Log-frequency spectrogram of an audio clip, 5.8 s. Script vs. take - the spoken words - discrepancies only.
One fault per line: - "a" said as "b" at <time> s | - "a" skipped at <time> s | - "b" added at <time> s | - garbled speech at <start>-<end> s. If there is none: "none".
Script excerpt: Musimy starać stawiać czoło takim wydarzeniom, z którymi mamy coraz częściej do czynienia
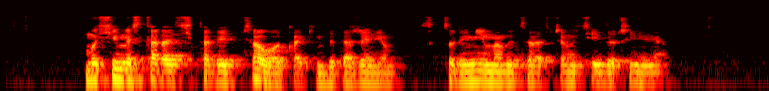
none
